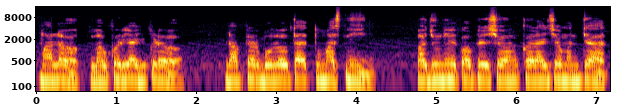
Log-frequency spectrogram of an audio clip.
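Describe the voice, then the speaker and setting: A man's voice: medium pitch, level tone, takes it slowly, warm tone, lightly acted. A man voicing a desperate village father who pleads tearfully for his son's life in a spoken horror story. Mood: urgent. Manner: pleading, tearful, rural speech.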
